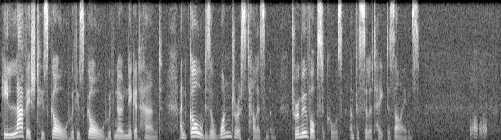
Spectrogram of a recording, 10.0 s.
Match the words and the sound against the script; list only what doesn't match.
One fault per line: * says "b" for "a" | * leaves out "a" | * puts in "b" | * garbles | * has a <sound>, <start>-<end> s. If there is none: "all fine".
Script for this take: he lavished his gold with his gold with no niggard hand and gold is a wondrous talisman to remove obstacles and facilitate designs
* has a laugh, 9.4-9.7 s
